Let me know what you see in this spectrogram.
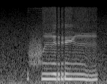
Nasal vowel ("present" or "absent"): absent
